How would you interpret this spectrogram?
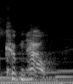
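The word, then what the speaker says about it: København: I also think the funniest thing is Copenhagen in Danish is kenha.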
